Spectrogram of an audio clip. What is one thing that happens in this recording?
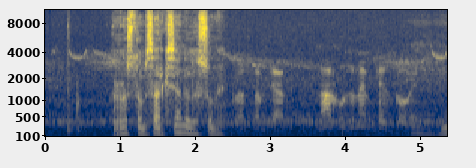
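An elderly man talks into a telephone.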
